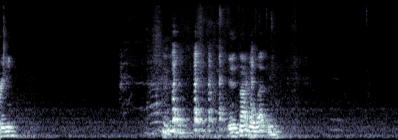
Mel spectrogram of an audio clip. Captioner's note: laughter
